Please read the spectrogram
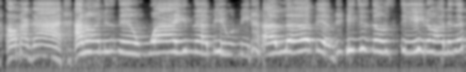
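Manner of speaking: high, overwrought imitation of a lovesick complaint; mock tantrum. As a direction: wail it mockingly, stretching the declaration of love. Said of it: "throwing a big ass tantrum".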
